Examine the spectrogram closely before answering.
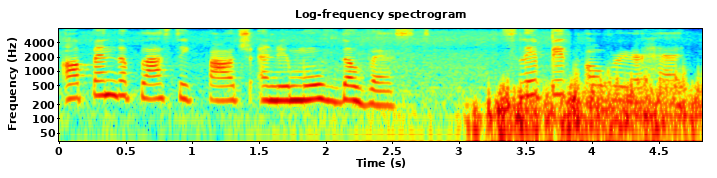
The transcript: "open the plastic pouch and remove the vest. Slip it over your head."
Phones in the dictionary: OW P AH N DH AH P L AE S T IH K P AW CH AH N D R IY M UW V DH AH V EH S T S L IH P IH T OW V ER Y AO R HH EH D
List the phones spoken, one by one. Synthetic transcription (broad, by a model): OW P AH N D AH P L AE S T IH K P AW CH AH N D R IY M UW V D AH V EH S T S L IH P IH T OW V ER Y AO R HH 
